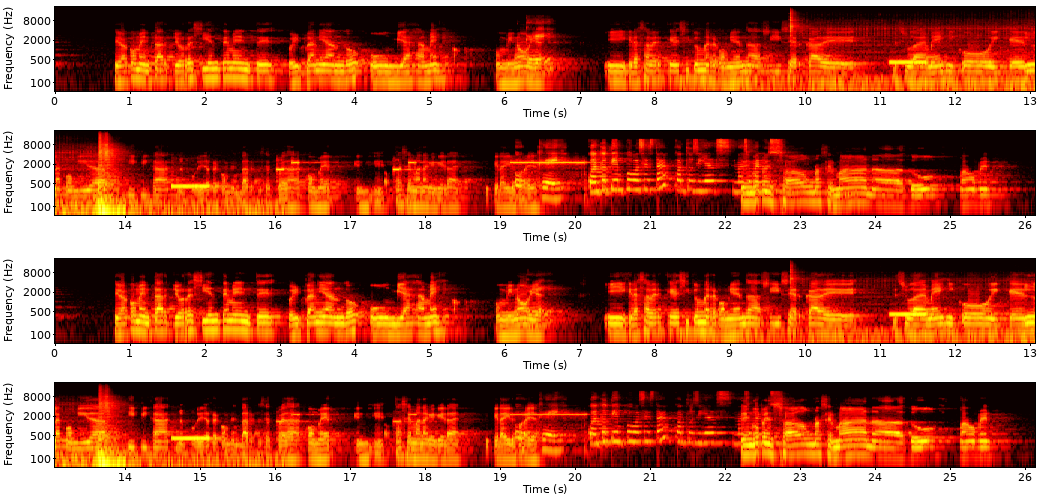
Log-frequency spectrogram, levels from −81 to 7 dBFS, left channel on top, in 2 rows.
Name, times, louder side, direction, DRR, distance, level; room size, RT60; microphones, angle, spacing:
voice 1, 0.8-5.4 5.9-6.5 7.3-10.7 11.2-16.8 17.1-18.5 18.9-19.5 22.2-24.8 25.1-25.6, right 3 dB, 70° right, 1.6 m, -23 dB
voice 2, 6.1-6.7 19.2-19.9 20.2-22.8, left 4 dB, 65° left, 1.2 m, -25 dB
Train, 8.4-16.1, left 2 dB, 25° left, 0.8 m, -29 dB
Telephone, 11.1-11.6 14.6-15.1 16.0-16.3 17.6-17.9 19.1-20.2, left 1 dB, 90° left, 1.9 m, -21 dB
28.5 x 27.0 x 5.7 m
head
